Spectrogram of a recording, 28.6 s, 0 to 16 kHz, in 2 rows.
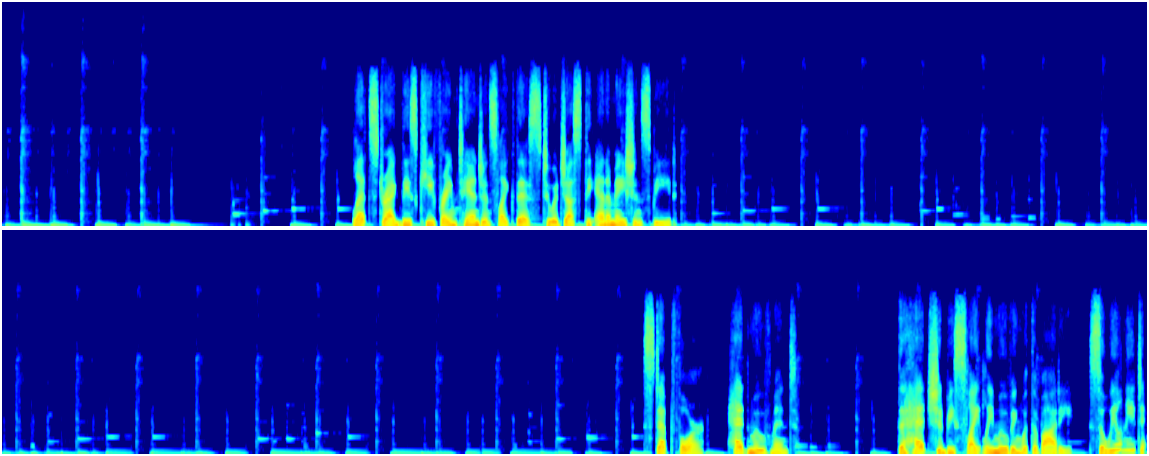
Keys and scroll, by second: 0.1 super+v, 1.3 space, 3.2 space, 8.3 space, 12.7 space, 18.0 space.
